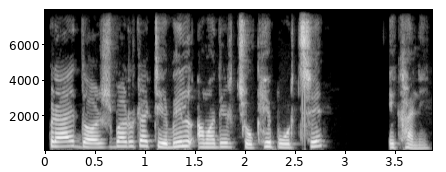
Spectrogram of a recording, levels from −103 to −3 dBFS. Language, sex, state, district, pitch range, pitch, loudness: Bengali, female, West Bengal, North 24 Parganas, 205-255 Hz, 230 Hz, -16 LUFS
